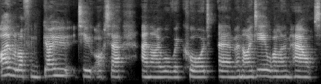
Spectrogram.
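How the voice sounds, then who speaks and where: Her pitch is in the medium range. The woman talks with a British accent. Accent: British English, noticeable. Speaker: podcast host and business coach. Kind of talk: solo podcast monologue, tips episode. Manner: animated, upbeat, laughs often.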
